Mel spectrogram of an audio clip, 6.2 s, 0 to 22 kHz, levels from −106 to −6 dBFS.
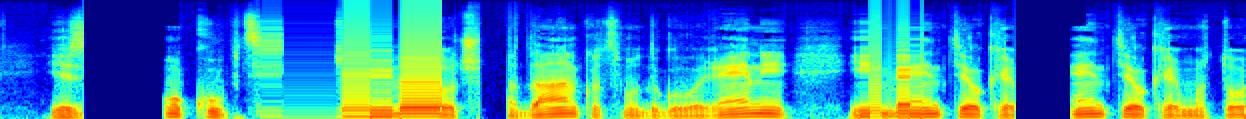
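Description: A speech recording with several breaks. At 0.42 to 0.85 s the sound goes silent for about 0.39 s and resumes roughly half a second further on; at 5.08 to 5.90 s a 0.26 s gap is followed by a jump back of 0.56 s, repeating material. Both are stream reconnects: the connection dropped and a new decoder picked up mid-stream, once skipping ahead and once replaying a resent burst. From 1.26 to 2.21 s, and again at 4.32 to 4.62 s, the voice hardens into a metallic buzz pitched at 100 Hz while loosely tracking the speech. This robotic sound from repeated short buffers likely comes from a 10 ms block being replayed while fresh audio is missing, almost entirely in the first stretch and for roughly two-thirds of the second. At 2.35 to 2.59 s the sound cuts out with crackly edges for about 0.14 s, just before "dan kot smo", which points to an intermittent contact, a loose plug or cable briefly opening the line.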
